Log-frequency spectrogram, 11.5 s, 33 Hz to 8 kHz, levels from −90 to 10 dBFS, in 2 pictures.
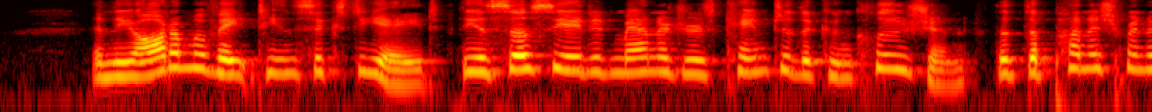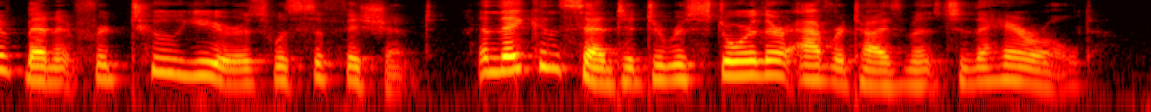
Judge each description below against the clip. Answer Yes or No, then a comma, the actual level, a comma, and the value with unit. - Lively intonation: Yes, wide, 8.1 semitones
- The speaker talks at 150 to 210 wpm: Yes, average, 165 wpm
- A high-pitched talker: Yes, high, 205 Hz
